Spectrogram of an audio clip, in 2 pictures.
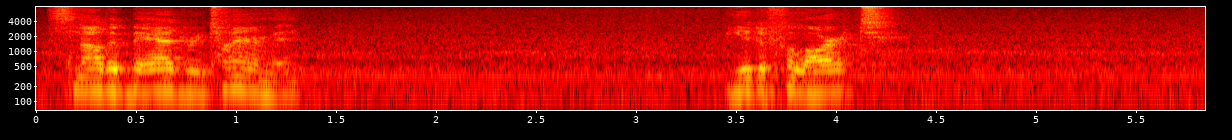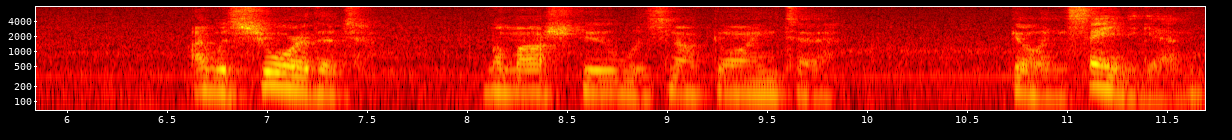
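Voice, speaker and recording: A man's voice: mid-range voice, steady tone, slow, long pauses, background noise. A man narrating a video game series as its host, partly reading in character. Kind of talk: scripted in-character journal narration and show commentary.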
